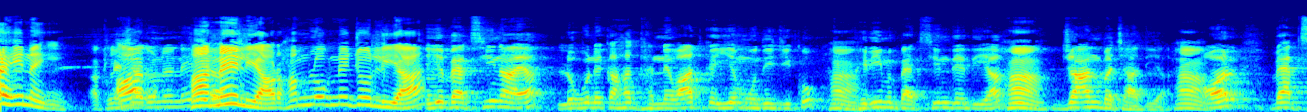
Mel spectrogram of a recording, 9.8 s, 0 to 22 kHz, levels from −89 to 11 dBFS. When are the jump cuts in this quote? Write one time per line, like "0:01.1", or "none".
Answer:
0:03.2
